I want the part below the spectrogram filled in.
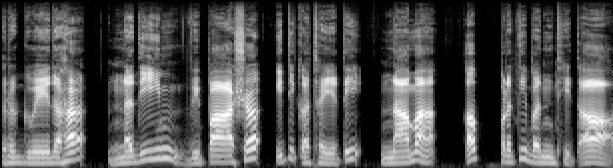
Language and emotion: Sanskrit, neutral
